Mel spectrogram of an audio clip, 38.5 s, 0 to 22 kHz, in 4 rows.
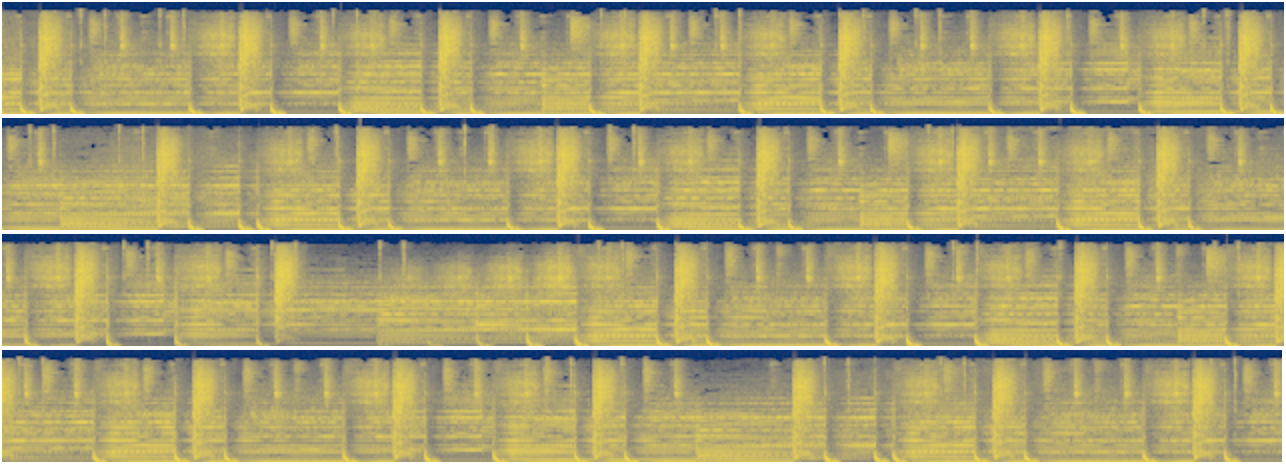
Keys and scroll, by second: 1.8 ctrl+r, 6.5 c, 10.7 c, 19.0 shift+Page_Up, 20.4 shift+F2, 20.8 Escape, 30.1-31.6 typing, 31.4 Caps_Lock.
